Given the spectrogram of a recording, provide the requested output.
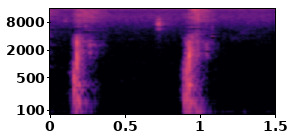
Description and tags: Walking on Wooden floor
